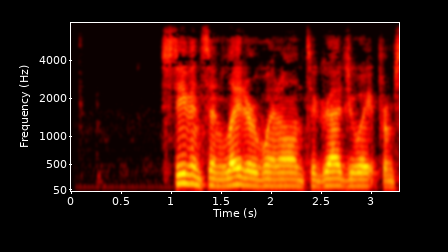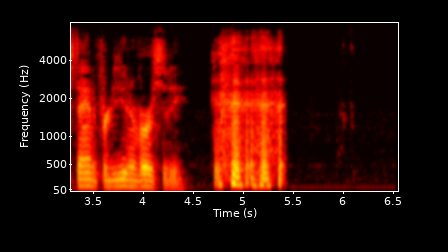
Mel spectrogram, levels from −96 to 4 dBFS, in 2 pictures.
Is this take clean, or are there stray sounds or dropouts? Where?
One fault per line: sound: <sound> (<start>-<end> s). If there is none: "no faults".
sound: laugh (4.7-5.5 s)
